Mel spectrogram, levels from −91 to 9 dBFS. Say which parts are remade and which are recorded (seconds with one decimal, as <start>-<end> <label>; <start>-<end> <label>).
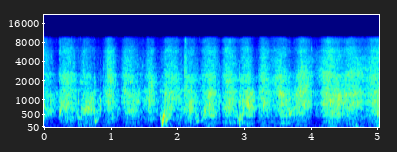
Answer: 0.0-2.5 recorded; 2.5-3.7 remade; 3.7-5.0 recorded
